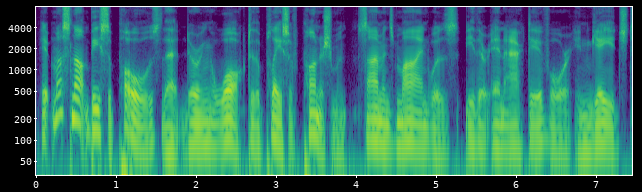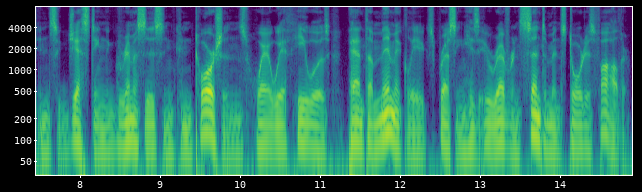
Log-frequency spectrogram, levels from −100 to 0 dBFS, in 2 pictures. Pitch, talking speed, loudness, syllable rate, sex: 85 Hz, 155 wpm, -21 LUFS, 5.1 syllables/s, male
